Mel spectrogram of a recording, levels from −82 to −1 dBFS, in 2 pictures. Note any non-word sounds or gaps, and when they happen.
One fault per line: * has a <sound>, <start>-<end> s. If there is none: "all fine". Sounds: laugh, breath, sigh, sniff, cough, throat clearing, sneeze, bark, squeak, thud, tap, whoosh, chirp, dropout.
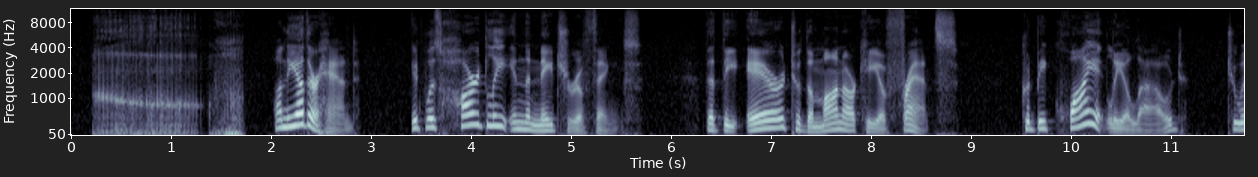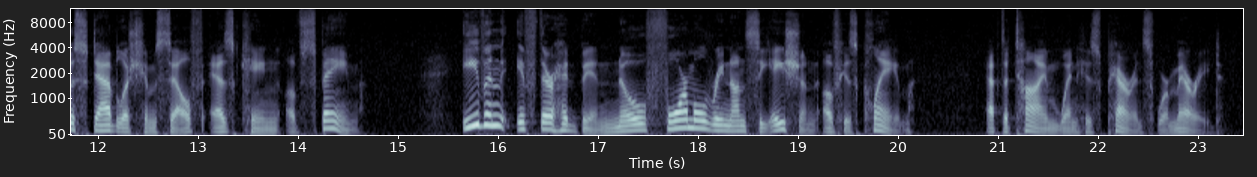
* has a breath, 0.2-1.8 s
